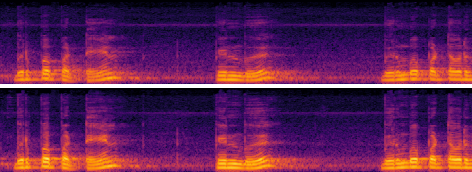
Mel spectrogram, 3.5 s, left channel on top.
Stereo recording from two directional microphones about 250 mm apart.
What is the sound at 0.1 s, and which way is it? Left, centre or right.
A woman's voice, centre.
